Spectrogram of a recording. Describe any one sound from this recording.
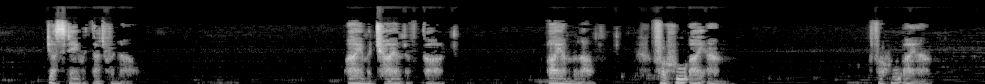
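An elderly man speaks calmly and slowly into a nearby microphone, pausing between phrases.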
